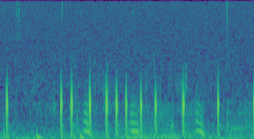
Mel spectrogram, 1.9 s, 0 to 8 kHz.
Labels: {"label": "biophony, knock croak", "recorder": "SoundTrap 300"}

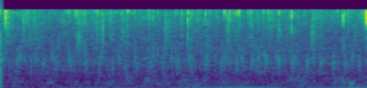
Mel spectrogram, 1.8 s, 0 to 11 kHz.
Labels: {"label": "biophony, rattle", "recorder": "SoundTrap 500"}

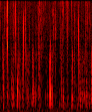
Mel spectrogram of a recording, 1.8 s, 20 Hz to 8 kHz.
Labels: {"label": "biophony, sea urchins (Echinidae)", "recorder": "SoundTrap 600 or HydroMoth"}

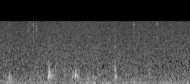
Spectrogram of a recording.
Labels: {"label": "ambient", "recorder": "HydroMoth"}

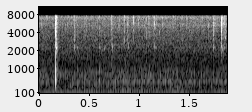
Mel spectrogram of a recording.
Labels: {"label": "anthrophony, boat engine", "recorder": "HydroMoth"}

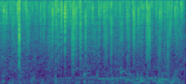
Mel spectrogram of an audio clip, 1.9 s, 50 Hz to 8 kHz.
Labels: {"label": "biophony, cascading saw", "recorder": "SoundTrap 600 or HydroMoth"}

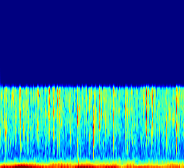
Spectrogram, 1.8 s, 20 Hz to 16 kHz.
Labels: {"label": "biophony, midshipman", "recorder": "SoundTrap 500"}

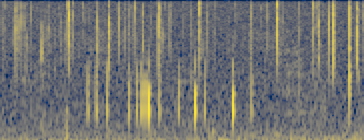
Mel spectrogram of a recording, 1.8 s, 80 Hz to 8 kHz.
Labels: {"label": "biophony, knock croak", "recorder": "SoundTrap 300"}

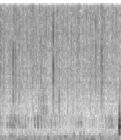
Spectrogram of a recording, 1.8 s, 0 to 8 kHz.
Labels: {"label": "biophony, damselfish", "recorder": "SoundTrap 500"}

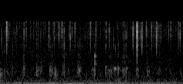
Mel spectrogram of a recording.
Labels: {"label": "biophony, grazing", "recorder": "SoundTrap 300"}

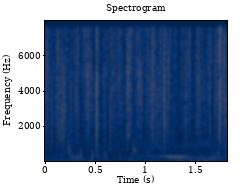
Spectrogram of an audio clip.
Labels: {"label": "biophony", "recorder": "SoundTrap 300"}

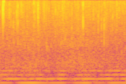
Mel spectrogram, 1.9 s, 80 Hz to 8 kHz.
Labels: {"label": "biophony, midshipman", "recorder": "SoundTrap 500"}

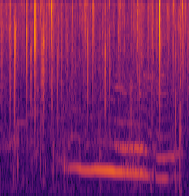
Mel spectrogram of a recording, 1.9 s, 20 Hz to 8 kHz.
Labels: {"label": "biophony", "recorder": "SoundTrap 300"}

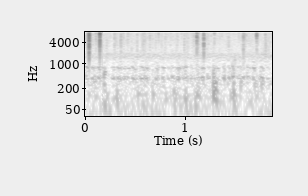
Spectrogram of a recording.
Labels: {"label": "anthrophony, mechanical", "recorder": "SoundTrap 300"}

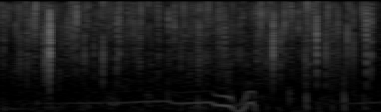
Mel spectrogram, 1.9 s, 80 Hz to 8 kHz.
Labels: {"label": "biophony, cascading saw", "recorder": "SoundTrap 600 or HydroMoth"}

